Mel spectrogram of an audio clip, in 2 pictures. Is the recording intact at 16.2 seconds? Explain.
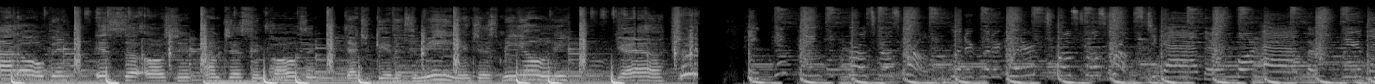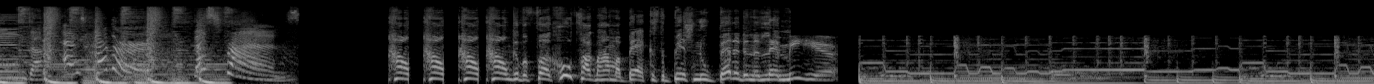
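Yes, the audio at 16.2 seconds is intact, with no dropout, click, distortion or other fault at that moment.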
